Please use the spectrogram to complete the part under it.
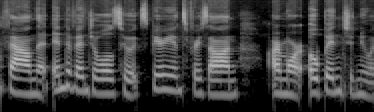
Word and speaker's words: Frisson: It looks like Frisson. It's Frisson. – She just pronounced it incorrectly Frisson. Every time. It sounds like a breed of a dog.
